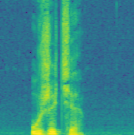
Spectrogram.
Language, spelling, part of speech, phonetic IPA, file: Polish, użycie, noun, [uˈʒɨt͡ɕɛ], Pl-użycie.ogg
